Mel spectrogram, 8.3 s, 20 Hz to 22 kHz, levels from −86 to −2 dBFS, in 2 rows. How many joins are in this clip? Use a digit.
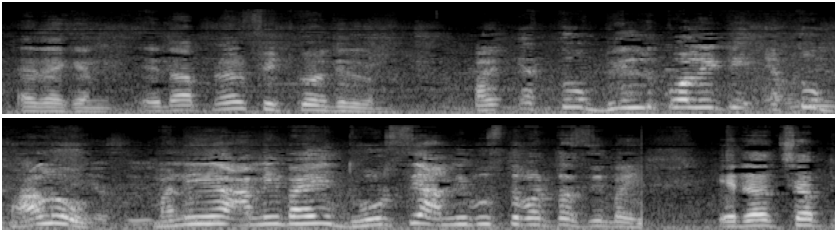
2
